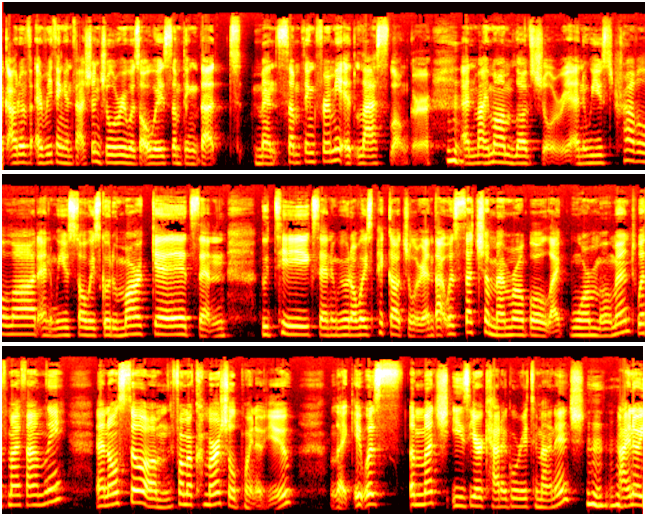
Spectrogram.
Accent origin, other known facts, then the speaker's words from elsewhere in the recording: Seoul, South Korea; also born or lived in United States; And as for … I grew up in Seoul and the US, so I'm a third culture kid like you.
